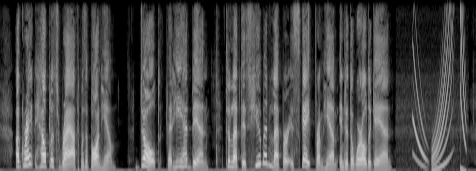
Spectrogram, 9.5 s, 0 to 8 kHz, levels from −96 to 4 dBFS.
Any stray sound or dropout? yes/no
yes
